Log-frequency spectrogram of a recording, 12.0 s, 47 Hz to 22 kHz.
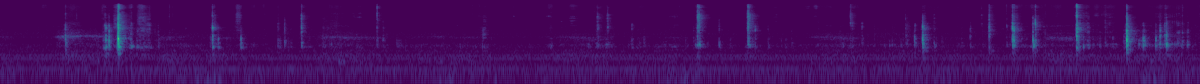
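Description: Sharp clicks and small knocks from a diecast John Deere 320E skid steer model as the stiff lift arms are worked by hand. The clicks are scattered, with a loud one about a second in, and come thicker near the end.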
